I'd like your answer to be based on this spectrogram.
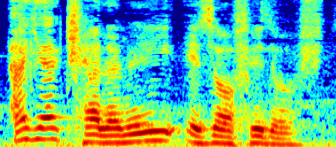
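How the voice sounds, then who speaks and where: A man with a fairly high voice teaches a religious text in a classroom lecture. He speaks patiently and explains each term step by step, often repeating his definitions. A faint hum of room noise sits behind him. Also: sing-song, a little mellow.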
